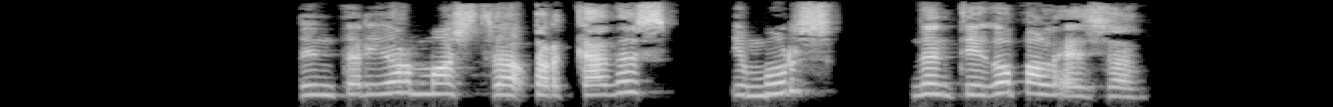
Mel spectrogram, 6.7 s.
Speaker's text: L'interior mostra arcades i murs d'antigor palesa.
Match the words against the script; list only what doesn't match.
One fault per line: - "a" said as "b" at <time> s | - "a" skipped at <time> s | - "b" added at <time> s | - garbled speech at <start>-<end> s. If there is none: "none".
none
